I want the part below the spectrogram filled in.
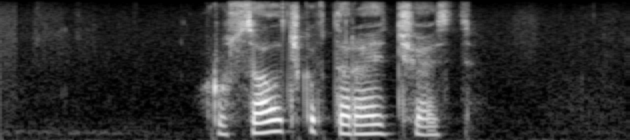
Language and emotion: Russian, neutral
